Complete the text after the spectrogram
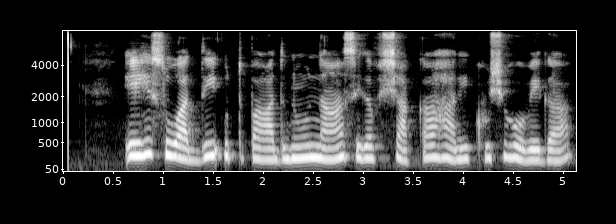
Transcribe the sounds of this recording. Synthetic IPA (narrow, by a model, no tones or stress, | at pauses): ɪɦsʊʋaːd̪iːʔʊt̪paːd̪nũːnaːsɪɾəpʰʃaːkaːɦaːɾiːkʰʊʃɦoːʋeːɡaː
